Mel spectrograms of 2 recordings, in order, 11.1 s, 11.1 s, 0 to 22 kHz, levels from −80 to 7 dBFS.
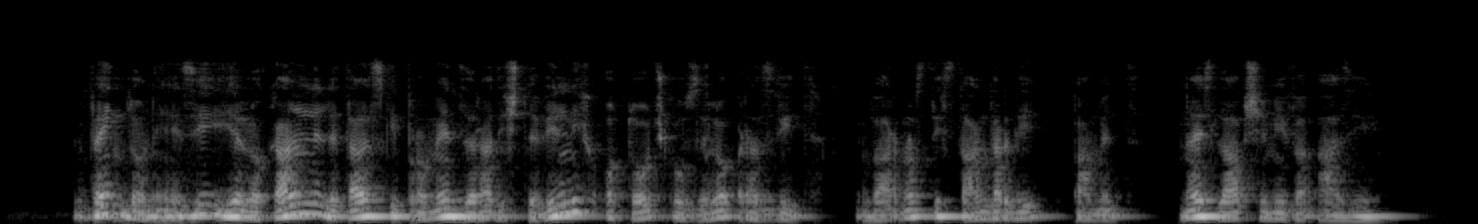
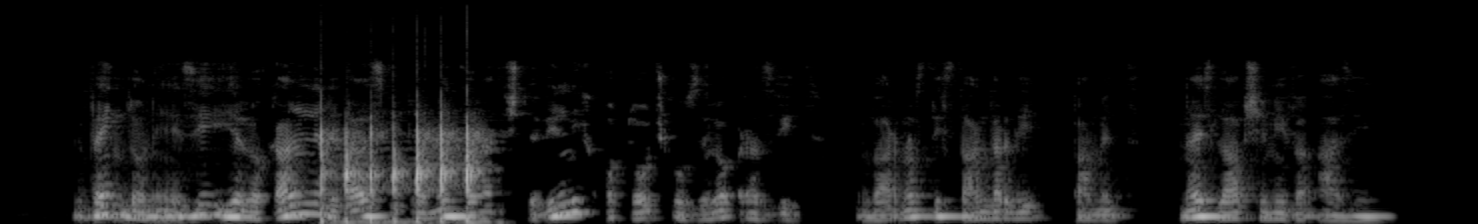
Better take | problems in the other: first | noise reduction (classical method Wiener filter)

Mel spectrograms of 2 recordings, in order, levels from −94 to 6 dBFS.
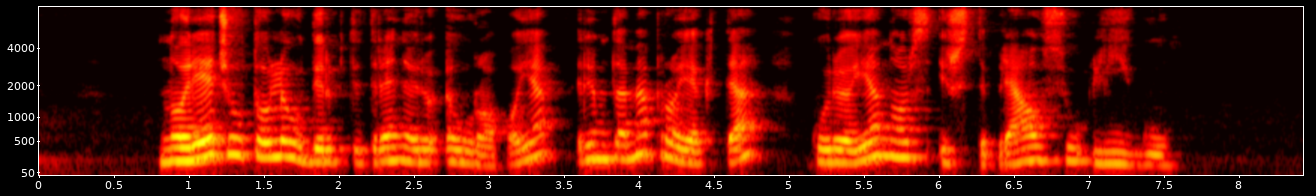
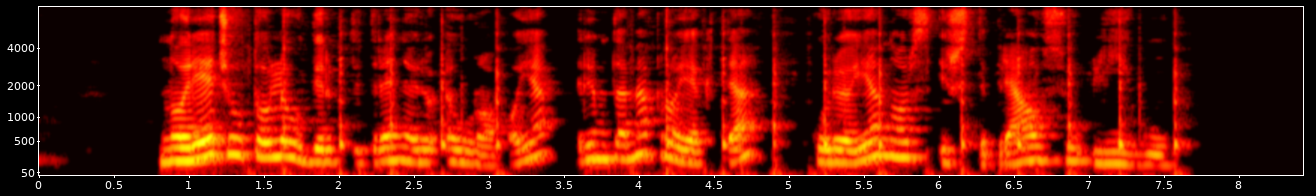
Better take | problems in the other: first | noise reduction (classical method Wiener filter)

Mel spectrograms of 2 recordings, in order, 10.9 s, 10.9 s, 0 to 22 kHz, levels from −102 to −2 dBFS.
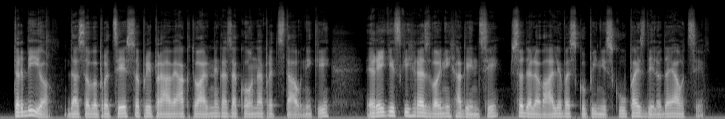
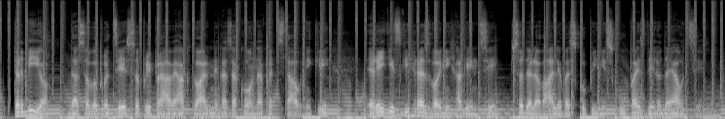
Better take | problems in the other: first | background sound (Drum kit); 3 dB below the speech

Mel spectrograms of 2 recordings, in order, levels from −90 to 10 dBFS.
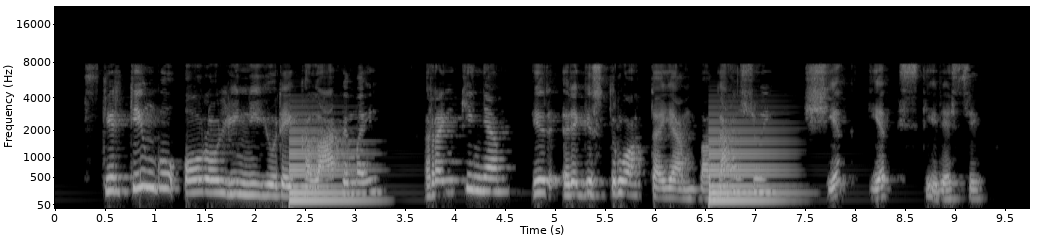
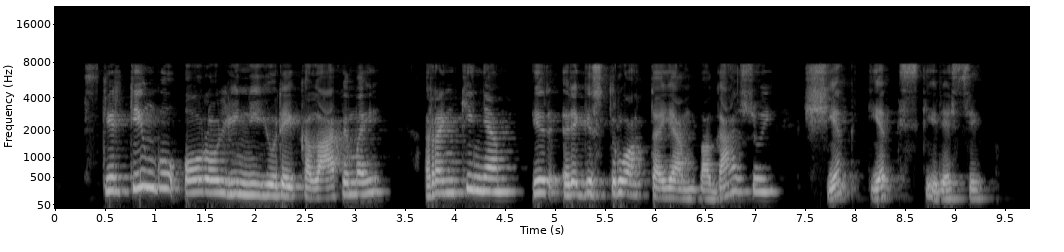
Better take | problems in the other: second | noise reduction (classical method spectral subtraction)

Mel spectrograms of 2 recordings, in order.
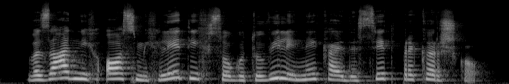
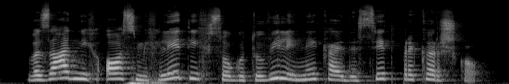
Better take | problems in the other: first | background sound (Breathing); 9 dB below the speech

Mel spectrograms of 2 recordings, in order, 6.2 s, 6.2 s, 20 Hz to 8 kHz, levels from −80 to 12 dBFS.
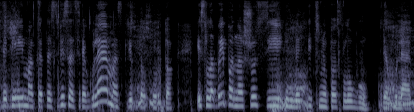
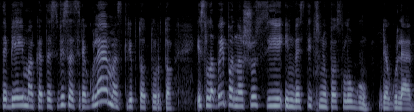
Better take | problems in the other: second | noise reduction (neural mask model RNNoise)

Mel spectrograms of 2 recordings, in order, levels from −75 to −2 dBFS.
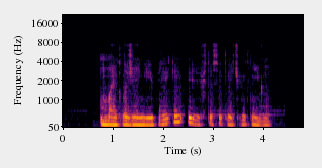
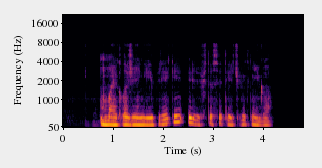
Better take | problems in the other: second | noise reduction (neural separator model SepFormer DNS4)

